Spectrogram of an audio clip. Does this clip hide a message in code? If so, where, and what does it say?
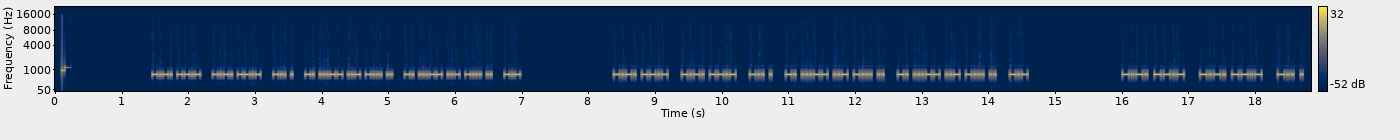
Yes: Morse code from 1.5 to 18.7 s, heard as a keyed tone, about 40 wpm, 700 Hz. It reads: CQ CQ DE N3UBI N3UBI K CQ CQ DE N3UBI N3UBI K CQ CQ DE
